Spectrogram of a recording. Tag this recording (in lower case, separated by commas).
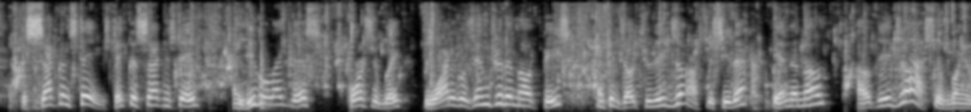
speech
